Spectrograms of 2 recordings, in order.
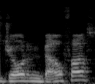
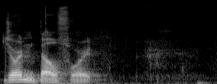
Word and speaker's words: Jordan Belfort: Jordan Belfast or something? Jordan Belfort.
